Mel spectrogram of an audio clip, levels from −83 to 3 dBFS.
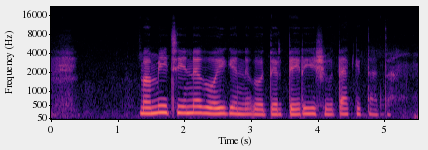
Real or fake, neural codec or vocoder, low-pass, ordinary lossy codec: real; none; 19.8 kHz; none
